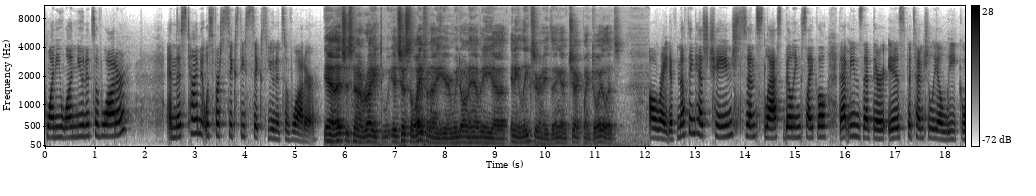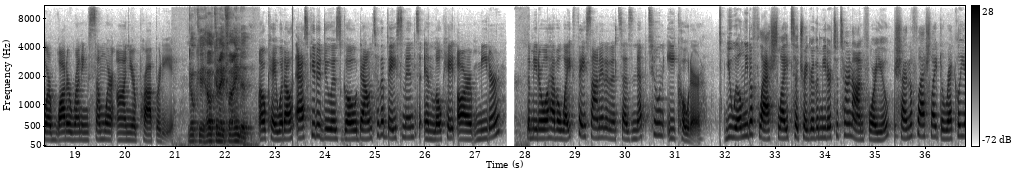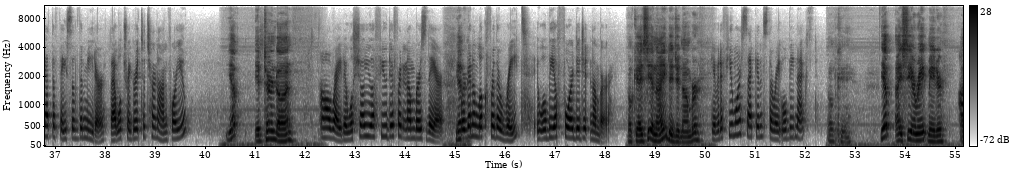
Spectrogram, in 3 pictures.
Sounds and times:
Speech: 0:00.0 - 0:01.7, 0:02.4 - 0:11.5, 0:12.1 - 0:39.6, 0:40.4 - 0:52.9, 0:53.6 - 0:55.1.

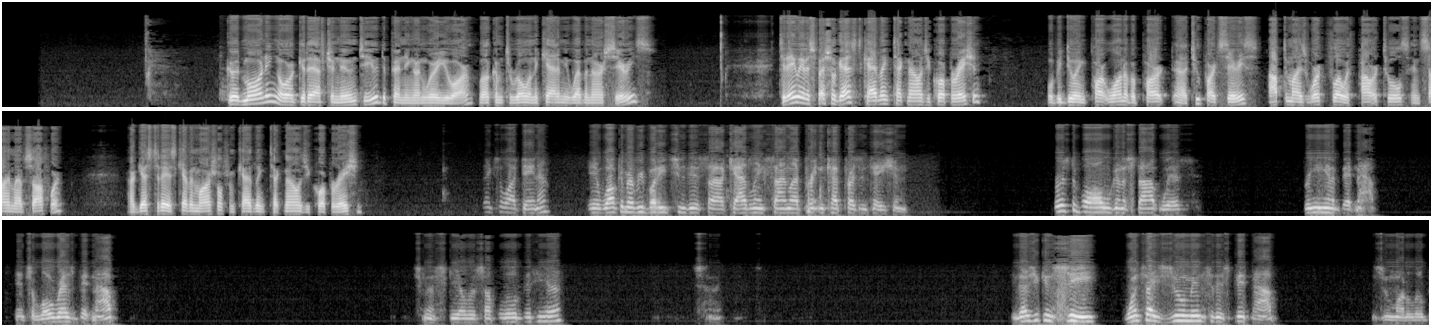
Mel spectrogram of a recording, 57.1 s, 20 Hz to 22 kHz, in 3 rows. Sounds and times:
Speech: 0:02.9 - 0:08.8, 0:10.4 - 0:13.2, 0:13.9 - 0:19.9, 0:20.7 - 0:23.9, 0:25.5 - 0:31.2, 0:33.1 - 0:34.8, 0:36.4 - 0:37.4, 0:38.2 - 0:39.7, 0:43.6 - 0:45.7, 0:47.4 - 0:47.8, 0:51.5 - 0:55.2, 0:56.4 - 0:57.1.

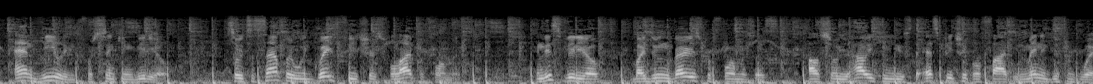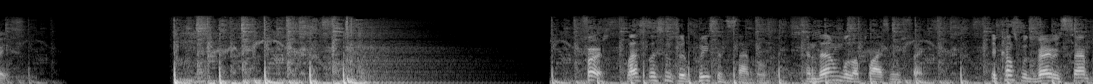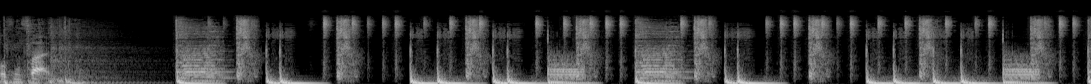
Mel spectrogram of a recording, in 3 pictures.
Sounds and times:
Speech: 0:00.1 - 0:04.7, 0:05.4 - 0:11.2, 0:16.8 - 0:22.4.

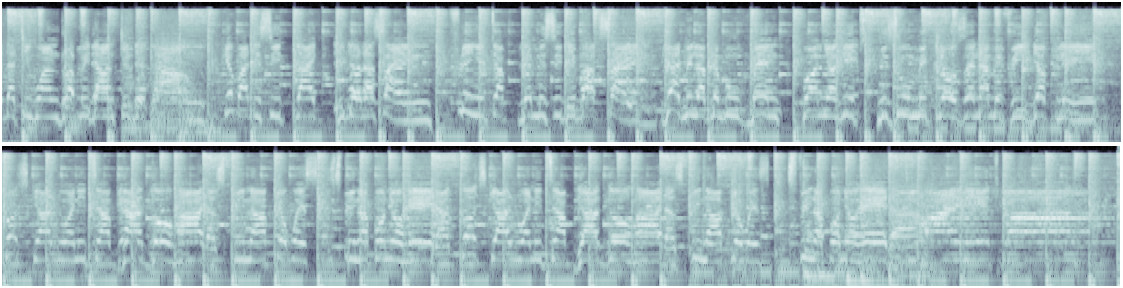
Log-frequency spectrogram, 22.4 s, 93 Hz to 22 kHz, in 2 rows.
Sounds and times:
Music: 0:00.0 - 0:22.3.

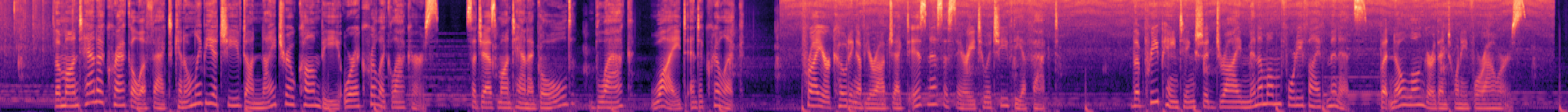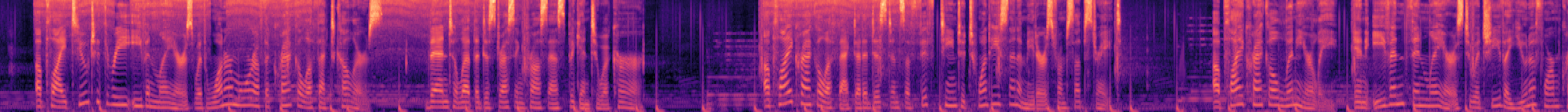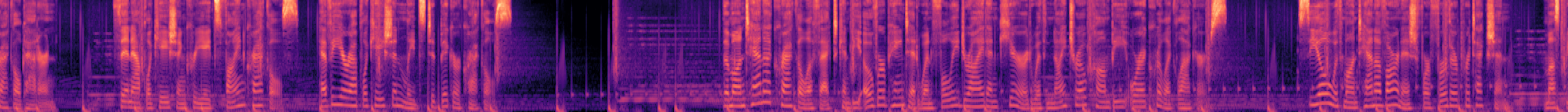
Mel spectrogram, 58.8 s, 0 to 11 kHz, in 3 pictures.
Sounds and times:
Music: 0:00.0 - 0:58.8
Speech: 0:00.7 - 0:09.3, 0:10.0 - 0:13.2, 0:14.2 - 0:19.1, 0:20.0 - 0:27.7, 0:29.1 - 0:33.6, 0:34.8 - 0:39.9, 0:40.6 - 0:45.6, 0:48.2 - 0:54.5, 0:55.4 - 0:58.8.

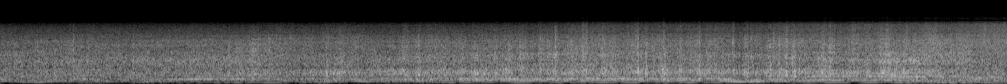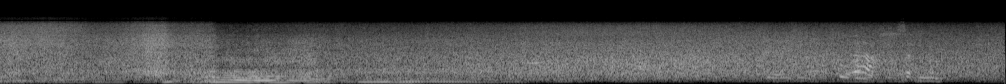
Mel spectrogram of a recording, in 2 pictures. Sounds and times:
Motorboat, speedboat: 0:00.0 - 0:20.1
Speech: 0:17.7 - 0:19.6.

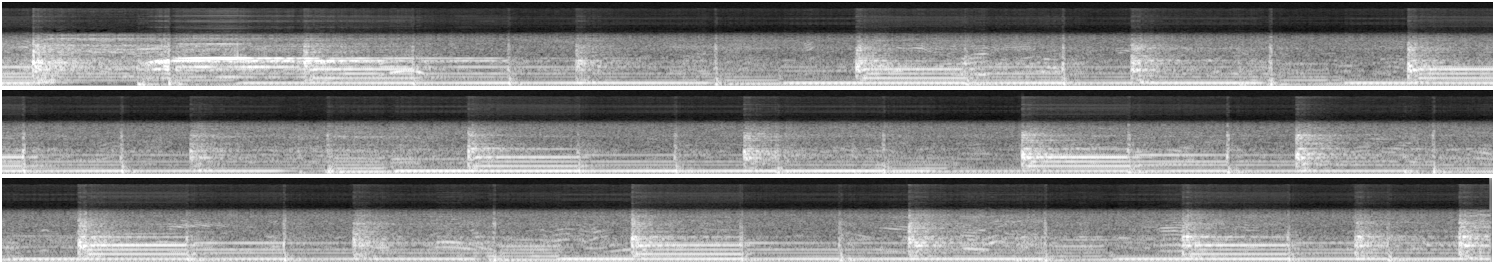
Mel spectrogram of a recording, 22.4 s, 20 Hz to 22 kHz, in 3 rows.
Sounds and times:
Inside, large room or hall: 0:00.0 - 0:22.3
Inside, public space: 0:00.0 - 0:22.3
Music: 0:00.0 - 0:22.3
Speech: 0:00.9 - 0:10.4, 0:11.9 - 0:22.3.

